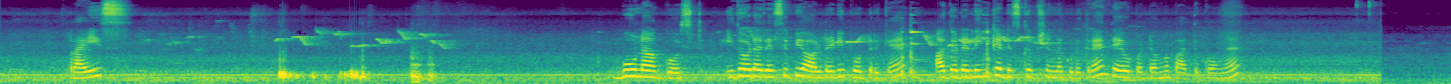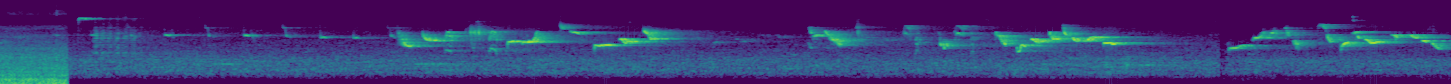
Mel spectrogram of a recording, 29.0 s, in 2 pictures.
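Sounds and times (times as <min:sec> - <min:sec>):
birds chirping: 0:00.8 - 0:12.1.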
